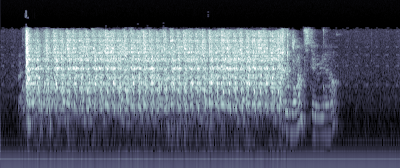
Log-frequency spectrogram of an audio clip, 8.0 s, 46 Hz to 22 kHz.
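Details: Nissan Z24 engine, first start attempt after head gasket replacement, turned by hand with heads off, owner believes timing still correct; starter spins steadily about four beats a second for five seconds, never catches: crank no start, cause unconfirmed.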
